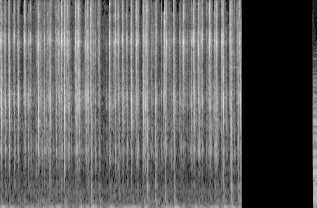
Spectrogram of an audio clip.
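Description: Keyboard typing sound effect: rapid, uneven key clicks over a low hum. It cuts off abruptly about five seconds in, and after a second or so of silence music begins at the very end.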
